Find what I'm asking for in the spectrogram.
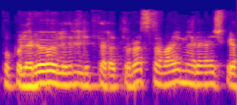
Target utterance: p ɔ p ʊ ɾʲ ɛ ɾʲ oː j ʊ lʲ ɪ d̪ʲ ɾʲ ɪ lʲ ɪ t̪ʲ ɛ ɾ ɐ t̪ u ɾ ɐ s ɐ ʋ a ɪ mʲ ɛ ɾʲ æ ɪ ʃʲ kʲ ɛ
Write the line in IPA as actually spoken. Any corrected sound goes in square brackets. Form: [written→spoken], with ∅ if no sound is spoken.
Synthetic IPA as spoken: p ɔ p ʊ [ɾʲ→lʲ] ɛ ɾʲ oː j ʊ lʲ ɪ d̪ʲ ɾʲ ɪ lʲ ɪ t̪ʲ ɛ ɾ ɐ t̪ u ɾ ɐ s ɐ ʋ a ɪ mʲ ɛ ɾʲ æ ɪ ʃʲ kʲ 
